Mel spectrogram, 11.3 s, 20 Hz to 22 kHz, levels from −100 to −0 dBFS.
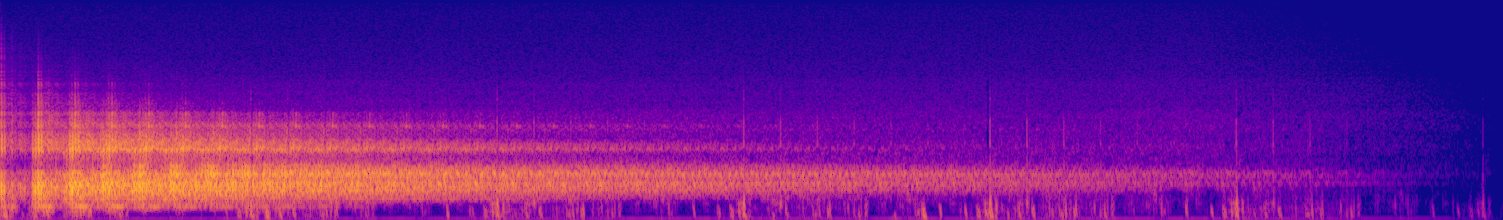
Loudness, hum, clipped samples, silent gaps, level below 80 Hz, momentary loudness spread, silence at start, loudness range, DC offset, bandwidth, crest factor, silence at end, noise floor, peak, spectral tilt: -23 LUFS; none; under 0.1%; none; -64 dBFS; 24 LU; 0 s; 24 LU; under 0.1%; 6.2 kHz; 24 dB; 2 s; -74 dBFS; -2 dBFS; -6.5 dB/octave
